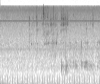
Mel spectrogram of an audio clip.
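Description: Tea pouring from a teapot into a mug, a faint trickle of liquid.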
